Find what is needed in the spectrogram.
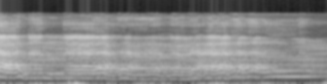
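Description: Female Carnatic vocalist singing a phrase full of gliding, oscillating ornaments (gamakas) over a steady drone, settling on a briefly held lower note near the end.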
